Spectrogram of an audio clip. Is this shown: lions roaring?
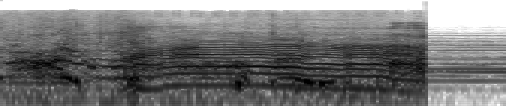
yes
